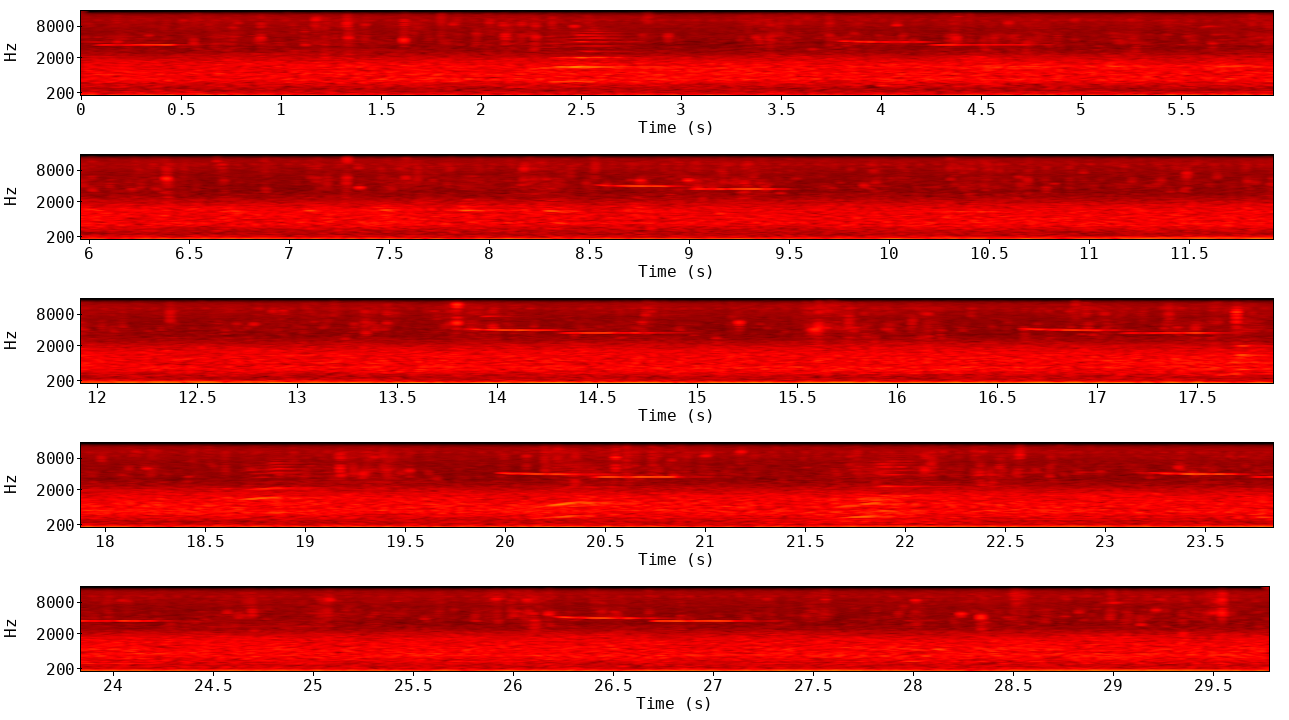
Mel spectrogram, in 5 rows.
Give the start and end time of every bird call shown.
[0.00, 0.60] Black-capped Chickadee (Poecile atricapillus)
[1.60, 9.60] Canada Goose (Branta canadensis)
[3.60, 4.90] Black-capped Chickadee (Poecile atricapillus)
[8.40, 9.50] Black-capped Chickadee (Poecile atricapillus)
[13.60, 15.00] Black-capped Chickadee (Poecile atricapillus)
[16.40, 17.80] Black-capped Chickadee (Poecile atricapillus)
[17.40, 22.90] Canada Goose (Branta canadensis)
[19.70, 21.00] Black-capped Chickadee (Poecile atricapillus)
[23.10, 24.40] Black-capped Chickadee (Poecile atricapillus)
[26.10, 27.30] Black-capped Chickadee (Poecile atricapillus)

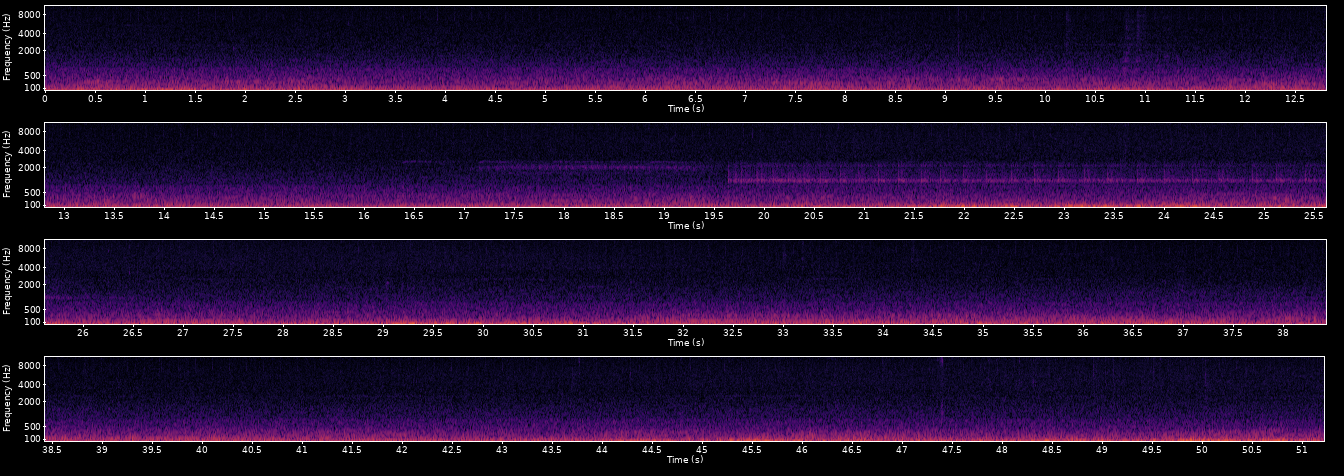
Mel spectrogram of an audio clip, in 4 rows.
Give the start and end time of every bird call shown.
[16.96, 19.46] unidentified bird
[19.56, 26.16] Yellow-bellied Sapsucker (Sphyrapicus varius)

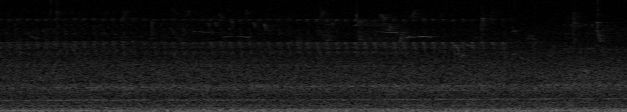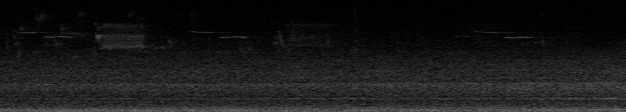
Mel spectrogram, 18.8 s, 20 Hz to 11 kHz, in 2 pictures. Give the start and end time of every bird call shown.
[0.00, 7.80] Northern Flicker (Colaptes auratus)
[2.70, 4.00] Black-capped Chickadee (Poecile atricapillus)
[4.20, 10.40] Gray Catbird (Dumetella carolinensis)
[8.00, 9.30] American Robin (Turdus migratorius)
[9.50, 10.60] Black-capped Chickadee (Poecile atricapillus)
[10.40, 11.80] Red-winged Blackbird (Agelaius phoeniceus)
[12.10, 13.40] Black-capped Chickadee (Poecile atricapillus)
[13.60, 14.70] Red-winged Blackbird (Agelaius phoeniceus)
[16.30, 17.70] Black-capped Chickadee (Poecile atricapillus)

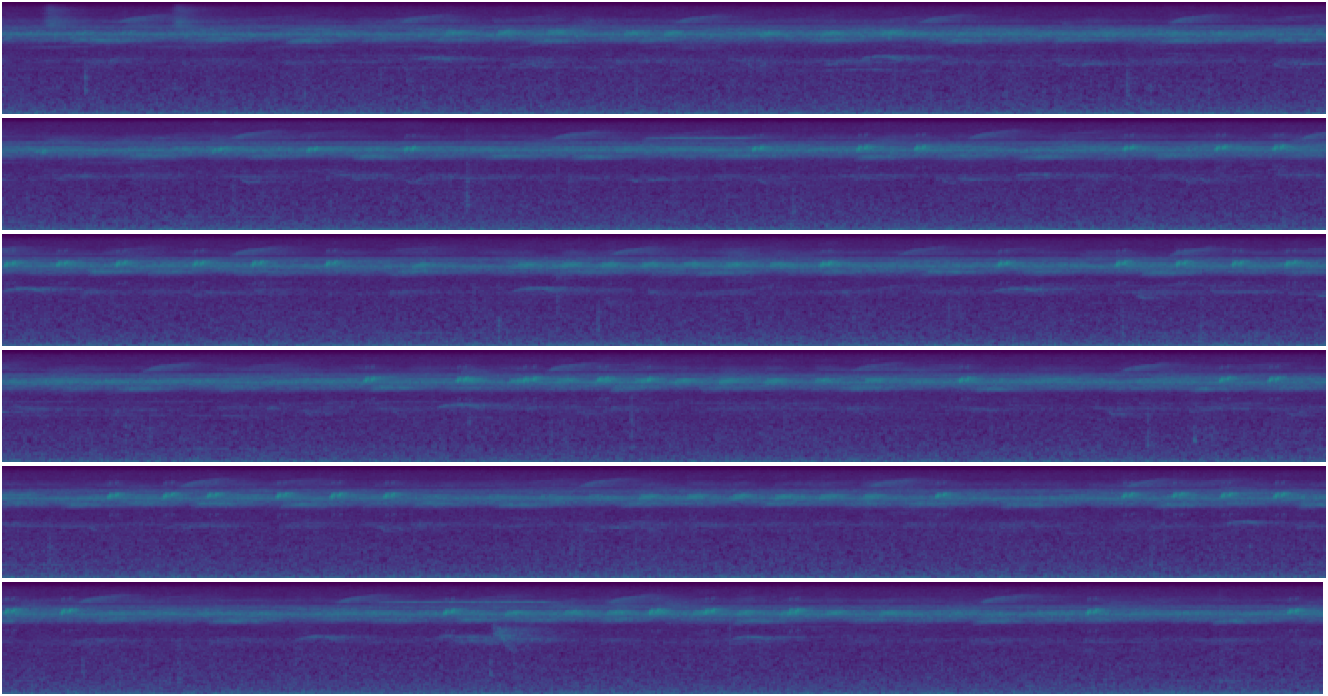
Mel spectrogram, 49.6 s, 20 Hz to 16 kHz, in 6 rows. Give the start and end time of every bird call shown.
[2.12, 4.02] Plain-winged Antshrike (Thamnophilus schistaceus)
[2.42, 5.92] Spot-winged Antshrike (Pygiptila stellaris)
[4.92, 6.02] unidentified bird
[14.52, 28.22] Spot-winged Antshrike (Pygiptila stellaris)
[22.92, 25.32] unidentified bird
[24.62, 26.52] Plain-winged Antshrike (Thamnophilus schistaceus)
[32.82, 33.62] Ruddy Quail-Dove (Geotrygon montana)
[36.32, 45.22] Thrush-like Wren (Campylorhynchus turdinus)
[40.62, 49.64] Spot-winged Antshrike (Pygiptila stellaris)
[43.72, 44.82] Black-spotted Bare-eye (Phlegopsis nigromaculata)

